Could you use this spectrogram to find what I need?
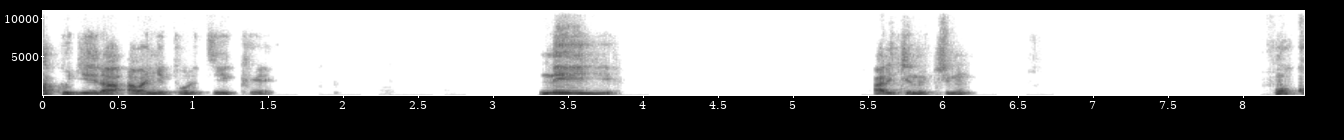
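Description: A man speaks calmly in short phrases, close to the microphone, with pauses between them.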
